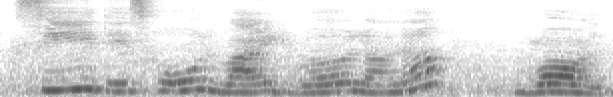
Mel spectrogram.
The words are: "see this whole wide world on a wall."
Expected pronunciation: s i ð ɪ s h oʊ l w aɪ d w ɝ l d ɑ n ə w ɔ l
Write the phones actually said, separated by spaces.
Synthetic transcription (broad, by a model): s i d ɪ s h oʊ l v aɪ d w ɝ l ɑ n ə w ɔ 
